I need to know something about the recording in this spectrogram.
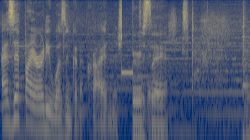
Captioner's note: beep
